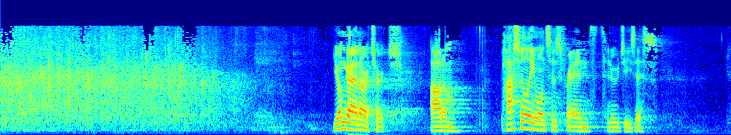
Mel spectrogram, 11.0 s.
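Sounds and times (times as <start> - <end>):
audience applause: 0.0 - 3.8
speech: 5.0 - 7.0, 7.6 - 9.9.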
